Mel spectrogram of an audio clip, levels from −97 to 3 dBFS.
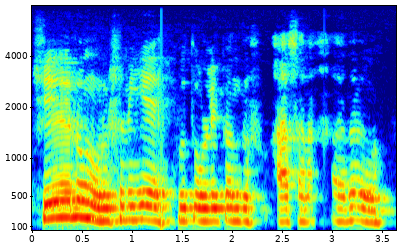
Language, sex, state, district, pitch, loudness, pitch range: Kannada, male, Karnataka, Shimoga, 175 Hz, -14 LUFS, 165-185 Hz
